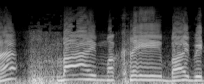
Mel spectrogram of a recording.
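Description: A man talking over the low, steady running noise of a motorcycle being ridden, with wind on the microphone.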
